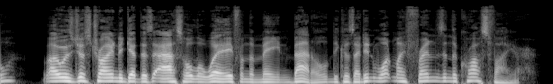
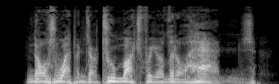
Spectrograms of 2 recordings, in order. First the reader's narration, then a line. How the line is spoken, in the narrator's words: Gergen snarled as he ran at me full tilt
